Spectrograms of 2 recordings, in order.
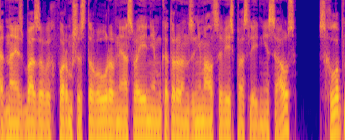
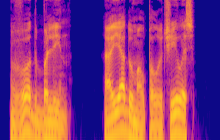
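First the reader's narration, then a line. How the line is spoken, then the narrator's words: Dejected mutter. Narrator (Russian): уныло буркнул Андрей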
